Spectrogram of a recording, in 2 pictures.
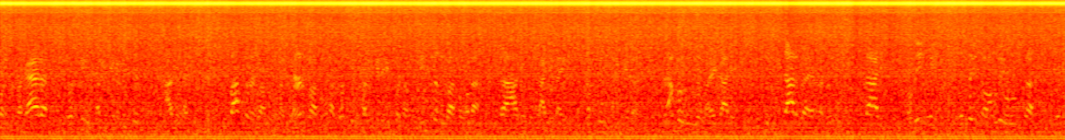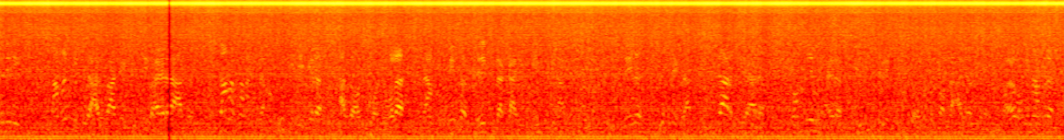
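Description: A man talking at an even pace over a loud, steady low hum and a faint high-pitched whine.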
